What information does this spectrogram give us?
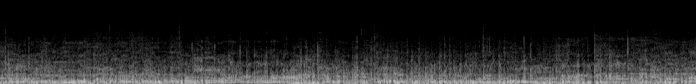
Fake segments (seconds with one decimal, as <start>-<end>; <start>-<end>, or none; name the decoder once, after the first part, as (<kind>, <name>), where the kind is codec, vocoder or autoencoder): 0.0-4.1 (codec, SNAC); 4.7-7.0

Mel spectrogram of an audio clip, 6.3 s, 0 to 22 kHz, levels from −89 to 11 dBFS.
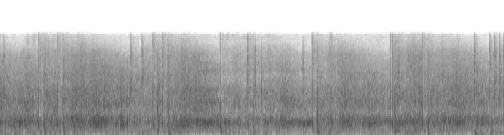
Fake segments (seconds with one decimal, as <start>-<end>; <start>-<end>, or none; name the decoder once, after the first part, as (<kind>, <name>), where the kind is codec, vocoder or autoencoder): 2.5-3.9 (codec, SNAC)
